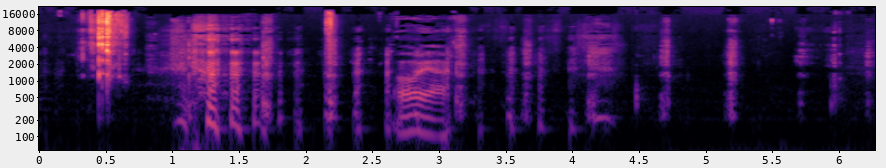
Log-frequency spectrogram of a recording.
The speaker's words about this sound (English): Those carrots are going to sound great on mic. Give us a crunch.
